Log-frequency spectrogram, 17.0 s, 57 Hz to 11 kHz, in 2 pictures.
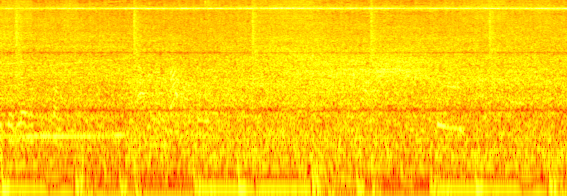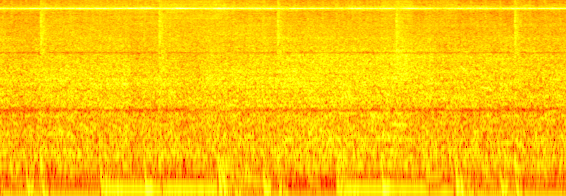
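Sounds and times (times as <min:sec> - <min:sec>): jet airliner engine rushing: 0:00.0 - 0:17.0.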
